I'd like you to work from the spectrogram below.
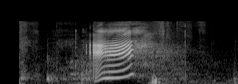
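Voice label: "na2", Mandarin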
